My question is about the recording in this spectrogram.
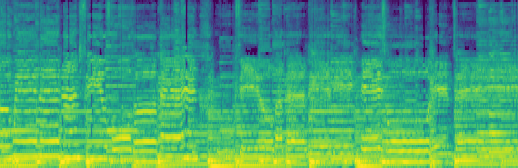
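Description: A man singing a verse of a hymn to a strummed guitar accompaniment.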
